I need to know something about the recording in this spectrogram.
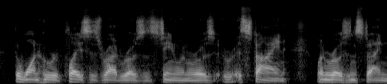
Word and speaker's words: Rosenstein: Rosenstein and who is whose name is always pronounced Rosenstein on the fox news network in right-wing hate radio but it's Rosenstein I think they're trying to make it sound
